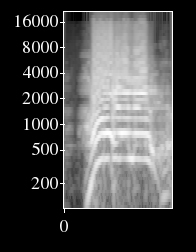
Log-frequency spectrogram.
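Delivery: sudden high, loud hallelujah; praise shout. Shown as a demonstration. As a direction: belt it in the devil's face.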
